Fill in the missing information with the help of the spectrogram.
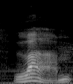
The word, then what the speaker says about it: lamb: So lamb is spelt L-A-M-B. But you don't pronounce the B at the end, and knee is K-N-E-E, but we don't say the K at the beginning.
